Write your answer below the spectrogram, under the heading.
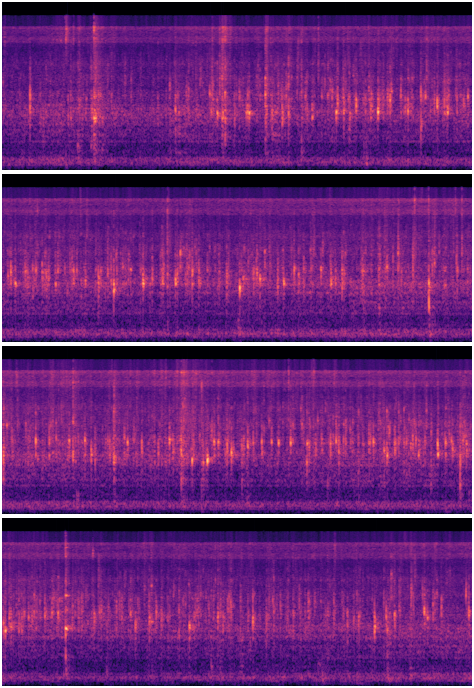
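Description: Whole dorado fish deep-frying in a pan of hot oil: steady sizzling with dense, fine crackling and popping.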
